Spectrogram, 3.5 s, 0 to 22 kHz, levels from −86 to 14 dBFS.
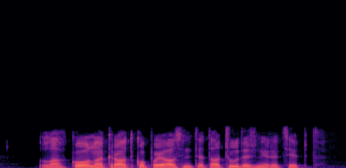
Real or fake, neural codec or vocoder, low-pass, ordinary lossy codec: fake; codec, 16 kHz, 4 kbps, FunCodec, trained on LibriTTS, 50 frames a second; 5.4 kHz; none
